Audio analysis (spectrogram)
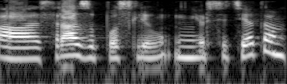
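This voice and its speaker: A woman is speaking. Her pace is very slow. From Ukraine, moved to Ireland as a teen. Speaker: tech company support specialist. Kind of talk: casual chat.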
